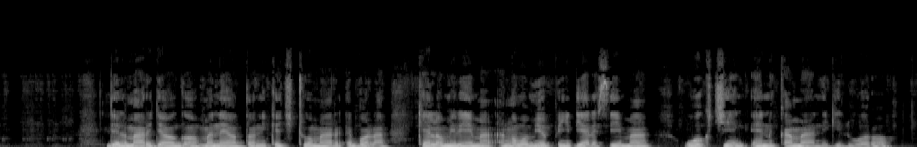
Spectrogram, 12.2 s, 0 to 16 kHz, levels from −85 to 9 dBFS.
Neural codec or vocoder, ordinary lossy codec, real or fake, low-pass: none; MP3, 48 kbps; real; 10.8 kHz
